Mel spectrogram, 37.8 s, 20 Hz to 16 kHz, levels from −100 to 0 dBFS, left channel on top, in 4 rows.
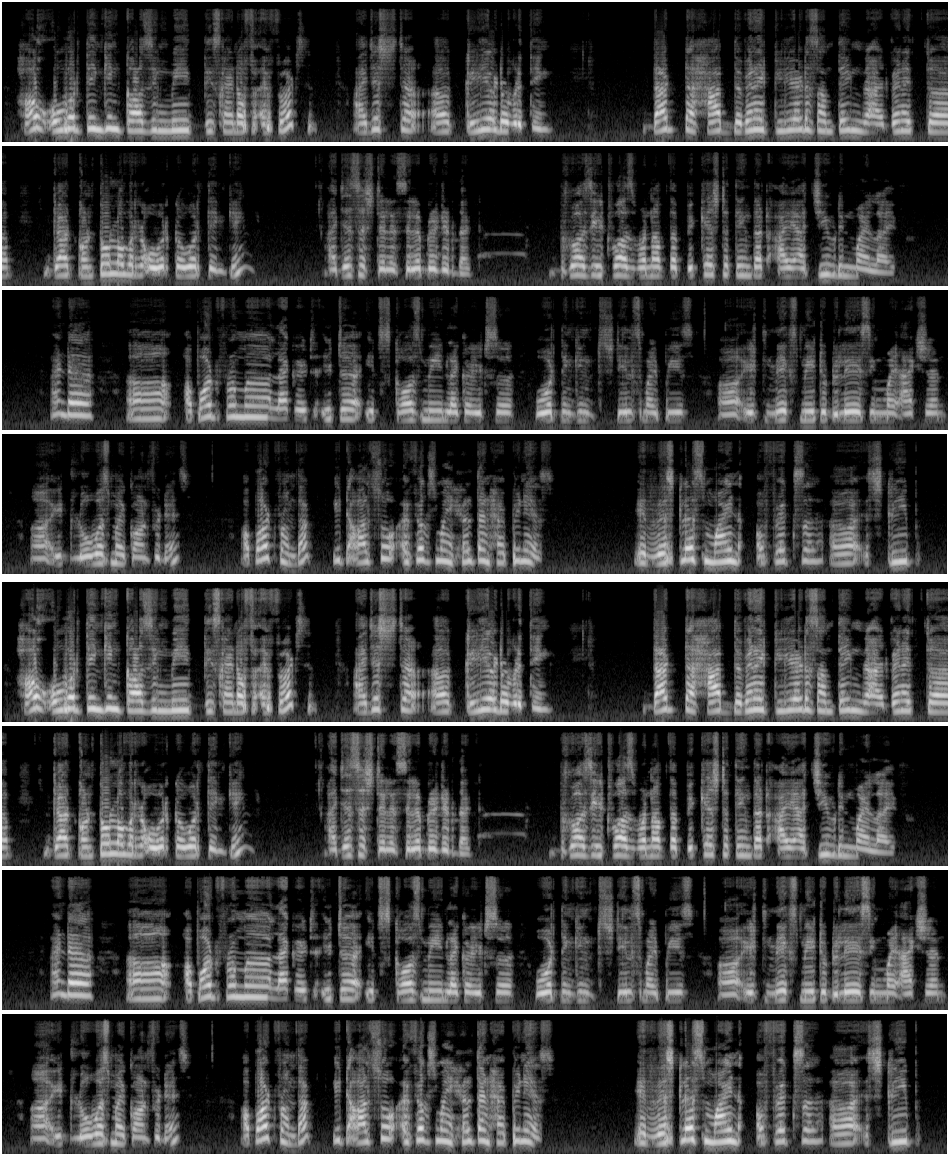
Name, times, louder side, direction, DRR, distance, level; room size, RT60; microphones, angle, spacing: voice 1, 0.2-2.9 3.5-5.5 6.5-9.5 10.0-11.9 12.7-14.1 15.0-18.4 19.4-19.8 20.2-25.8 26.1-28.3 28.7-30.1 30.8-33.9 34.7-37.5, right 2 dB, 40° right, 3.6 m, -27 dB
open air
head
